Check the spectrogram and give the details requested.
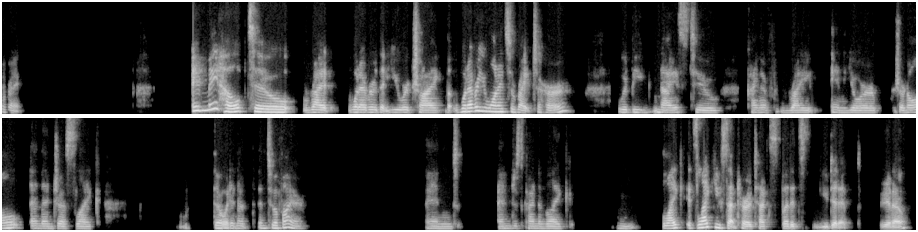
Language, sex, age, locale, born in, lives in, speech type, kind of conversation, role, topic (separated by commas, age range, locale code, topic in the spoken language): English, female, 30-34, en-US, United States, United States, conversation, advice, advisor, How do I cope with intense emotions and start moving on after a breakup?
